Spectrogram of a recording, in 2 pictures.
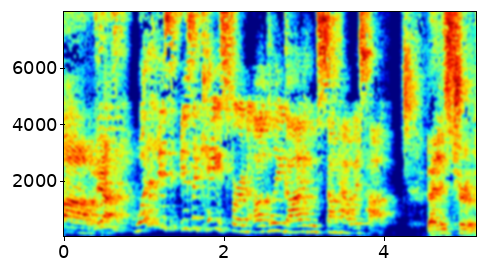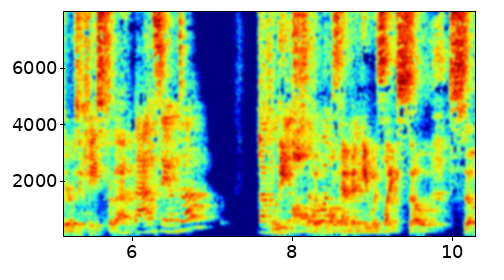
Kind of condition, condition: fault, phone or laptop microphone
